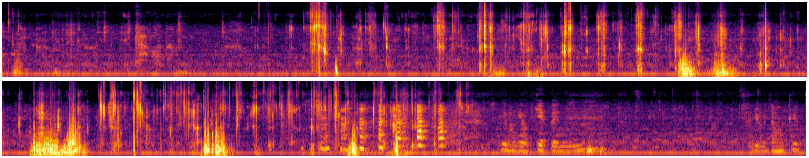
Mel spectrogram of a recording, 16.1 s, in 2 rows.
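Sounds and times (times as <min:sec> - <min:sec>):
low hum: 0:00.0 - 0:16.0
crunching crispy food: 0:02.4 - 0:12.8.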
